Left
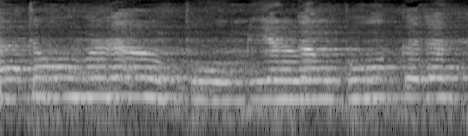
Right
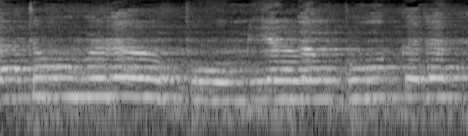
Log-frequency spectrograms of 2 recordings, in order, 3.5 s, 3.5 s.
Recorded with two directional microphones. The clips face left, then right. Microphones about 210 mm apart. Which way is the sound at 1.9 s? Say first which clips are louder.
Left 1 dB; 35° right (ahead or behind).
